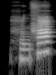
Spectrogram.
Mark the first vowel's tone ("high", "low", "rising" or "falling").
low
